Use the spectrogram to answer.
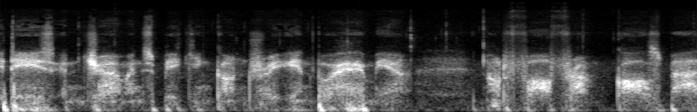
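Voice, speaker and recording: The speaker is whispering. Every word comes at a very slow pace. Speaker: ASMR creator. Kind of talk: audiobook-style reading of classic fiction. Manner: soft, whispered.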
